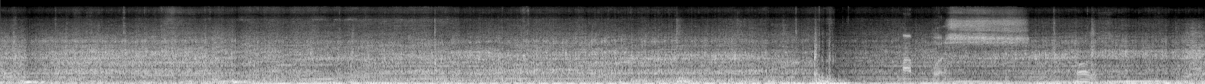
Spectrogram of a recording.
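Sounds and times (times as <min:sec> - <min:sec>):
car engine idling: 0:00.0 - 0:12.0
street noise: 0:00.0 - 0:12.0.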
